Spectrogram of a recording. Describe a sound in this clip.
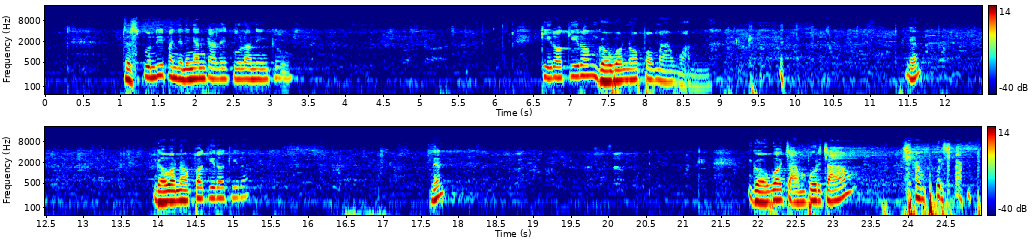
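An elderly man speaks slowly and calmly through a microphone, in bursts with long pauses.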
